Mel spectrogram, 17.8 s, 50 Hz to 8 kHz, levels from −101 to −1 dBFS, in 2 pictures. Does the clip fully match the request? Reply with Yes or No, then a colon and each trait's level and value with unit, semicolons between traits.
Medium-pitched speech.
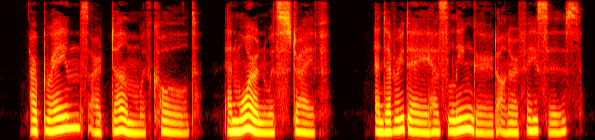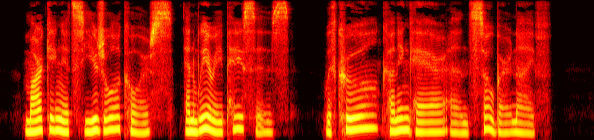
Yes: medium, 175 Hz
